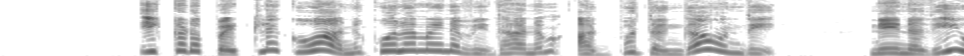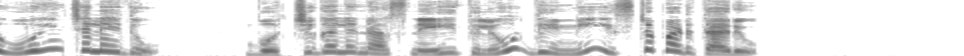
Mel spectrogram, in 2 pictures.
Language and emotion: Telugu, surprised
